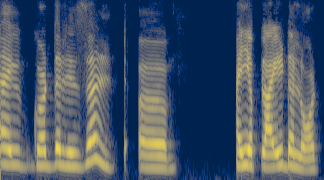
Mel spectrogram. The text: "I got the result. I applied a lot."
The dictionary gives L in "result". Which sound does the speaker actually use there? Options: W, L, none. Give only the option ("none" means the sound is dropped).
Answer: L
